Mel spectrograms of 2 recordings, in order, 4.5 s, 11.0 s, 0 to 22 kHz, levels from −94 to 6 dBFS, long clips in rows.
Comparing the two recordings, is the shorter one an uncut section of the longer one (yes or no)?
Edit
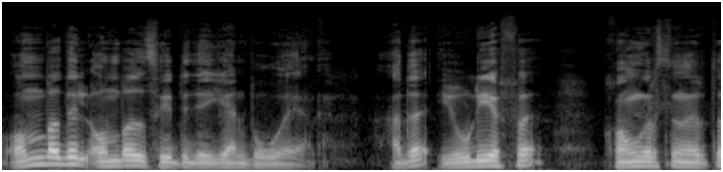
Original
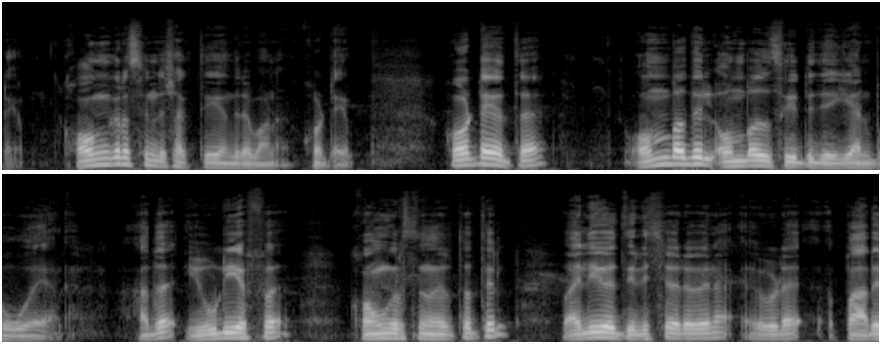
yes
